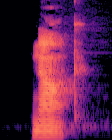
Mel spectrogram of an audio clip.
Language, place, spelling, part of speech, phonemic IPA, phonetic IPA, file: Hindi, Delhi, नाक, noun / adjective, /nɑːk/, [näːk], LL-Q1568 (hin)-नाक.wav
- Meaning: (noun) 1. nose 2. mucus, phlegm; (adjective) happy, painless; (noun) 1. heaven 2. sky 3. sun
